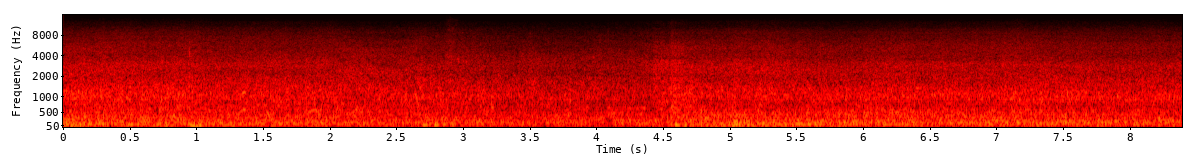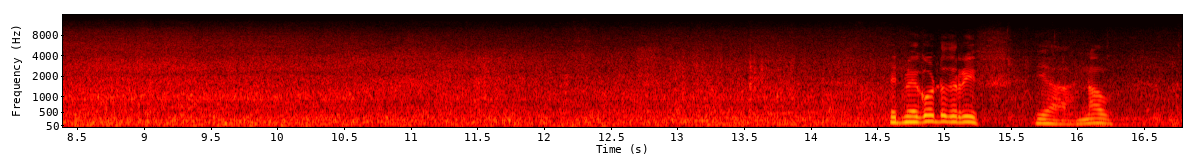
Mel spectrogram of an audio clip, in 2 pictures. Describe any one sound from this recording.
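Waves crash and surge against rocks.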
